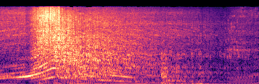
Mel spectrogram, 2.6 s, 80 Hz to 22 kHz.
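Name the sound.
lamborghini V12 engine revving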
